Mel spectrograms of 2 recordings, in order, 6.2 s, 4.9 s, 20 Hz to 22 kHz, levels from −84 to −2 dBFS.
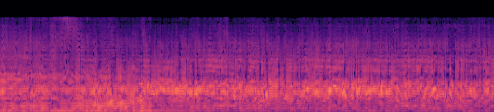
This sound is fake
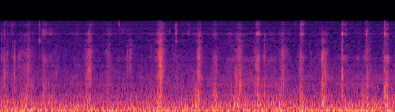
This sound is fake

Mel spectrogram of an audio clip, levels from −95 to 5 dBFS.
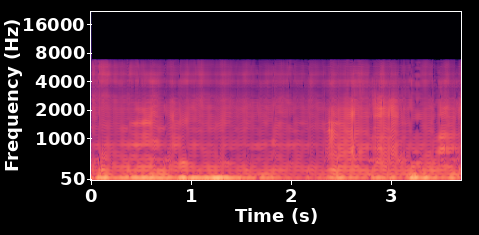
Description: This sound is fake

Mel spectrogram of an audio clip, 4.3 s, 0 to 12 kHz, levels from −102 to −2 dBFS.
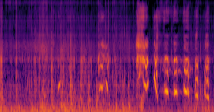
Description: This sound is fake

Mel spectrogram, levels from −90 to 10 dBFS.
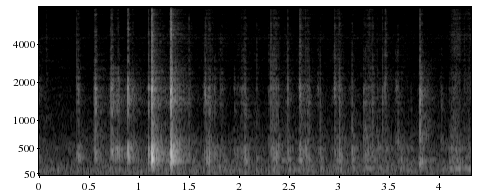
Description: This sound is fake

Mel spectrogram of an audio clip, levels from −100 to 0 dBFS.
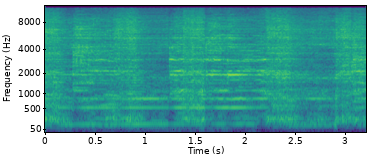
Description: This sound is fake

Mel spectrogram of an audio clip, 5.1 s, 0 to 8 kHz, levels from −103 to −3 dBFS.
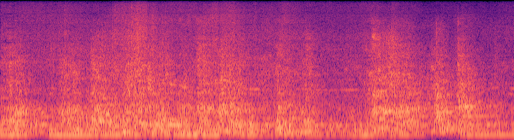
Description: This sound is fake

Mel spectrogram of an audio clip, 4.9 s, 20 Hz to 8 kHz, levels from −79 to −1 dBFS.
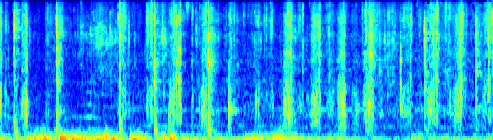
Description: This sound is real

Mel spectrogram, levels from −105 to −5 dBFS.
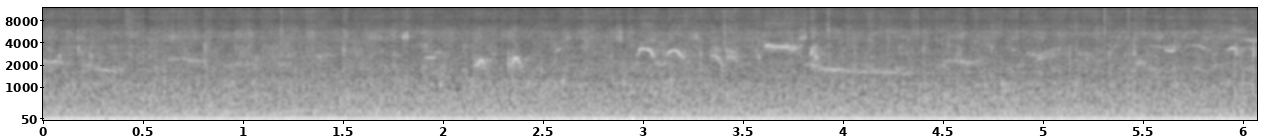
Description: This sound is fake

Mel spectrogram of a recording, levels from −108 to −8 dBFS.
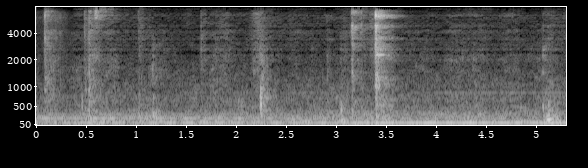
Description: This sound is fake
